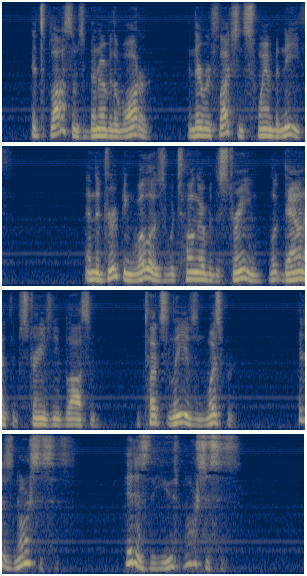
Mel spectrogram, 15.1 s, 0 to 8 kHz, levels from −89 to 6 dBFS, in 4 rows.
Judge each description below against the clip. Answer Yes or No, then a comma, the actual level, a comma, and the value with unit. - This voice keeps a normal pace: Yes, average, 165 wpm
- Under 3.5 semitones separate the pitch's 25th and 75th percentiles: No, average, 4.2 semitones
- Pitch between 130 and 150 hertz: Yes, medium, 140 Hz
